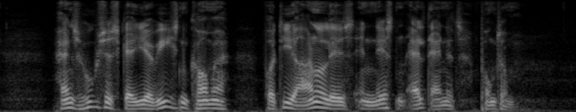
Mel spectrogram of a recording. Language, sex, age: Danish, male, 64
